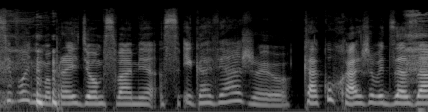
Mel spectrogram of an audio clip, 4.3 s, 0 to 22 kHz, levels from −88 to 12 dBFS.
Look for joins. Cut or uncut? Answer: cut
